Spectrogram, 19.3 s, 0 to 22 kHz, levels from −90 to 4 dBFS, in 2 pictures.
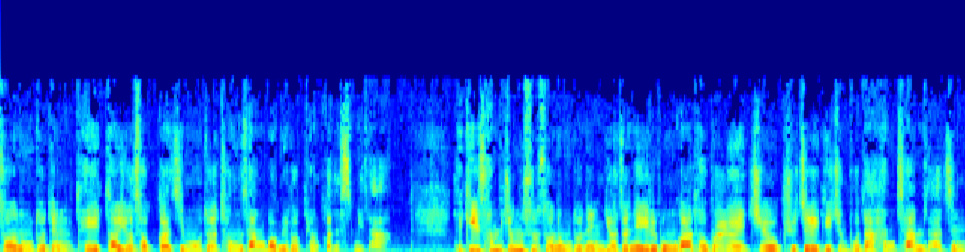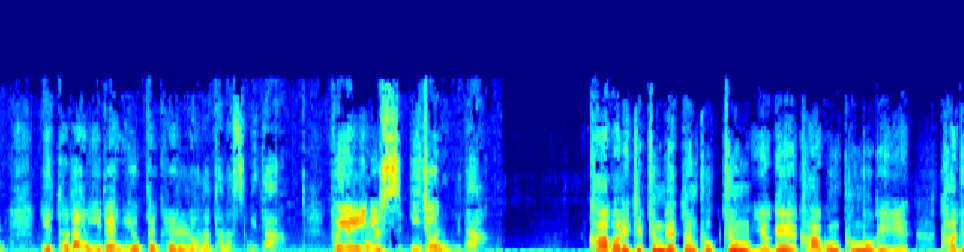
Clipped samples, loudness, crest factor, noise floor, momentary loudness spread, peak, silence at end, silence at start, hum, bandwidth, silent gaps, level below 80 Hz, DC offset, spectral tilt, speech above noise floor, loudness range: under 0.1%; -23 LUFS; 20 dB; -47 dBFS; 17 LU; -4 dBFS; 0 s; 0 s; none; 15.5 kHz; none; -56 dBFS; under 0.1%; -5 dB/octave; 25 dB; 8 LU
